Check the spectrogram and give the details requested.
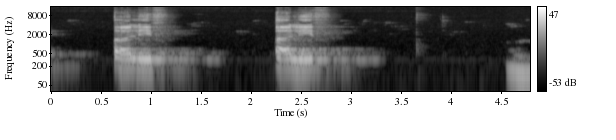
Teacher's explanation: الف کو پڑھنے کا طریقہ یہ ہے کہ آواز کے اندر جھٹکا نہ ہو، بالکل آواز کو نرم رکھ کے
